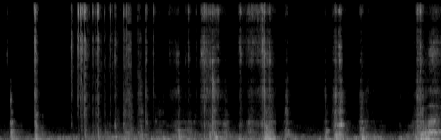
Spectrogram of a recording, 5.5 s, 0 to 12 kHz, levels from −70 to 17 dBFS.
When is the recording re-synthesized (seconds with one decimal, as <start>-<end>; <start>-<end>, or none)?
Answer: 0.0-0.6; 1.8-5.5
